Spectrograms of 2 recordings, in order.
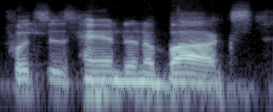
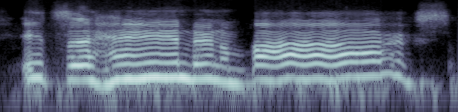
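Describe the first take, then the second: First: Said in the usual way. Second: Much higher and louder, drawn out slowly; squealed up high. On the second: Shown as a demonstration. Reading the plot summary out to the cohost, slow high squeal. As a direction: stretch the line out in a high squeal for the joke.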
